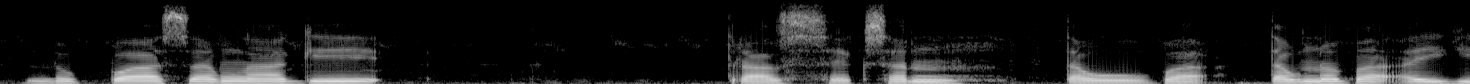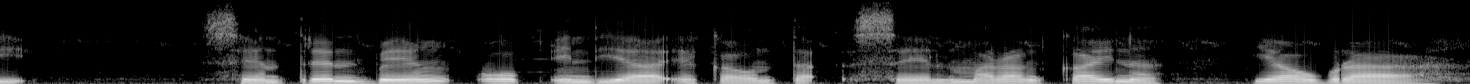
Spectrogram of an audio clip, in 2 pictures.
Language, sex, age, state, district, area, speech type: Manipuri, female, 45-60, Manipur, Churachandpur, urban, read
